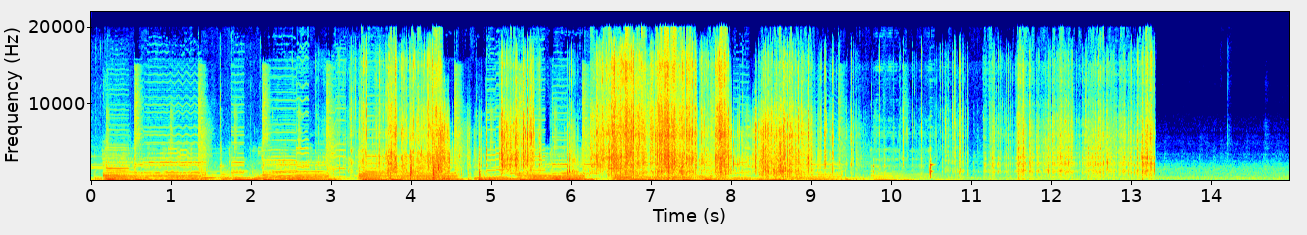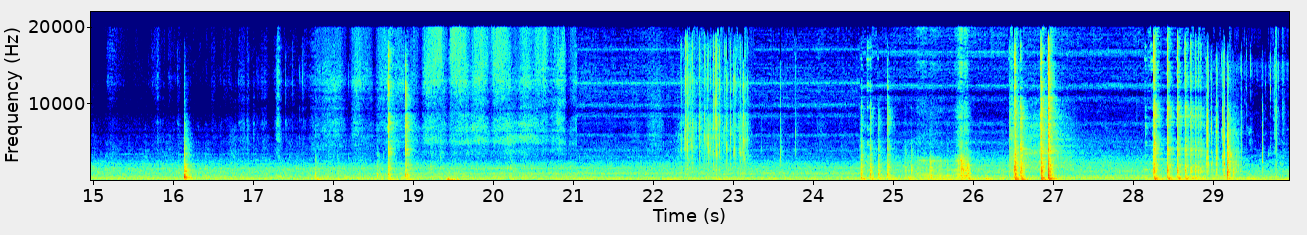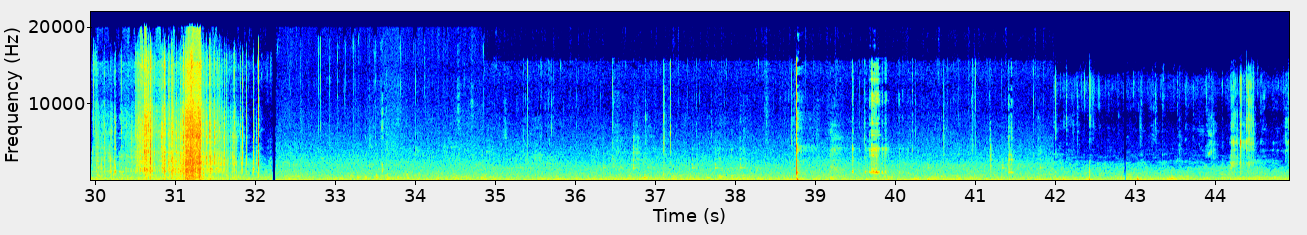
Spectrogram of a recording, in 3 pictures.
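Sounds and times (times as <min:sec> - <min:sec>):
music: 0:00.0 - 0:13.3
crinkling and rustling: 0:02.6 - 0:13.3, 0:22.3 - 0:23.2, 0:28.6 - 0:32.2.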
